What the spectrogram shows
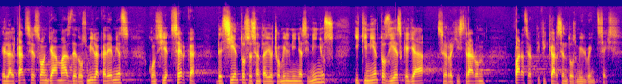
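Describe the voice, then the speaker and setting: Man, low voice, formal official presenting figures and slides at a podium; long hall reverb. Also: measured pace. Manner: reads figures steadily and calls for the next slide. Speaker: government official presenting at a press conference. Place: government press conference hall.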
